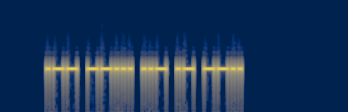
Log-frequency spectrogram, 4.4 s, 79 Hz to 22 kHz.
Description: Morse code, heard as a keyed tone, about 35 wpm, 700 Hz. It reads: W7UAZ
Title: Speed Racing - USA 1x3 Call Signs 28wpm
